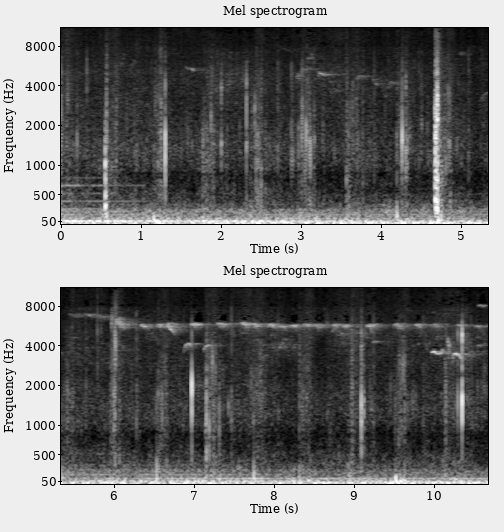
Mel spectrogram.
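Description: Footsteps on a gravel towpath at a steady walking pace, with one sharper click about halfway. A faint, thin, high steady note joins a little after halfway and carries on.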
